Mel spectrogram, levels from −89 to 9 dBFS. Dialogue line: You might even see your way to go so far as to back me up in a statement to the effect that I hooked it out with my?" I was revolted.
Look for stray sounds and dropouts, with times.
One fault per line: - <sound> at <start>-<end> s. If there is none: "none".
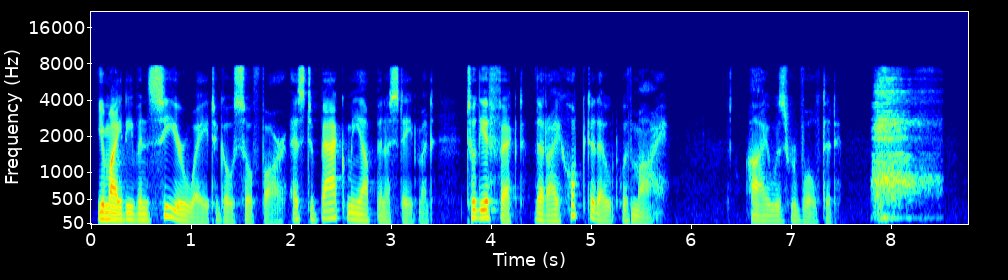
- sigh at 7.8-8.5 s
